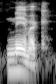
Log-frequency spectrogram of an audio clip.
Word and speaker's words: Niemiec: Dolly Nemec is how she pronounced it. It's Niemiec. But yeah, it's basically Oh, she passed away 2 years ago in September 2018.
